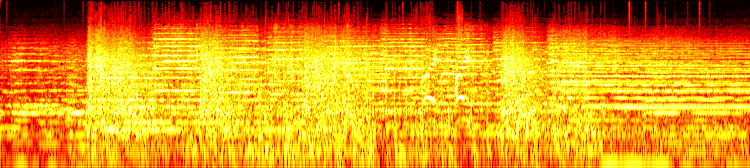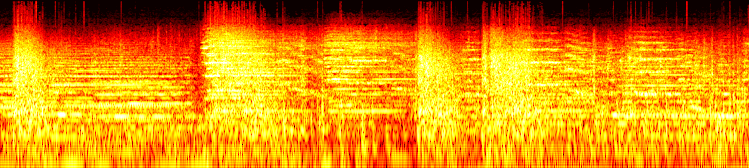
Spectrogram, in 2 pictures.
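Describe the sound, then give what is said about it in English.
Gunshots ring out as horsemen fire on workers at a vineyard: several loud, sharp blasts spaced a few seconds apart over a dense, continuous sustained background. “A group of Coffin's men ride up to the vineyard on horseback, shoot one of Fabian's workers, then turn their guns on Fabian.”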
